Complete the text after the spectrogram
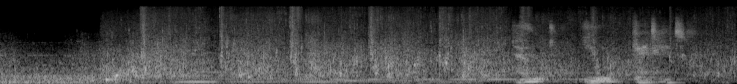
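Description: Water laps and sloshes around a swimmer.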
